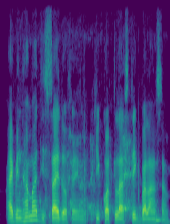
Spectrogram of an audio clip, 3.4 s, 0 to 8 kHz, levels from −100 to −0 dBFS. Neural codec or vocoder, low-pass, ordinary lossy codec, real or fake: codec, 16 kHz, 8 kbps, FunCodec, trained on LibriTTS, 25 frames a second; none; none; fake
